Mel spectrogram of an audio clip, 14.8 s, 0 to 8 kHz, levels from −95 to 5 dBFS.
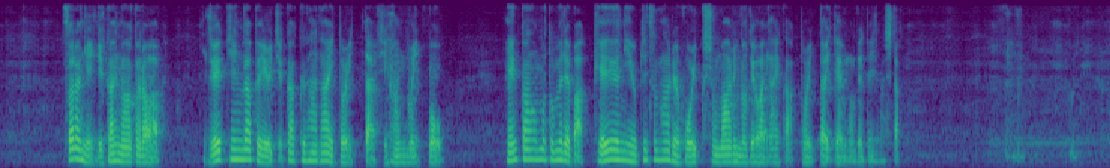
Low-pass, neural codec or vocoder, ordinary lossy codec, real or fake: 7.2 kHz; autoencoder, 22.05 kHz, a latent of 192 numbers a frame, VITS, trained on one speaker; none; fake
